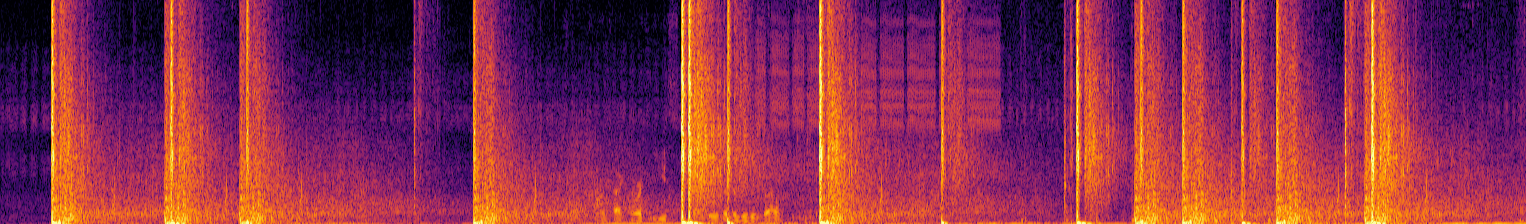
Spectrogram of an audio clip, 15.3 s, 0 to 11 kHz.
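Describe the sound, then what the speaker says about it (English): Gunshots from the video game Arma 3 crack nearby in uneven bursts, sharp loud reports with decaying tails, some single and some in quick clusters, separated by brief gaps. "Shots are landing near me."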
